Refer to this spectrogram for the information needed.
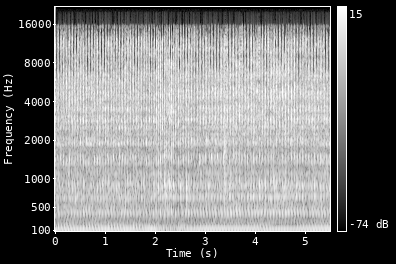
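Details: Farmall H tractor just revived, first start after fixing a poor ignition connection, choke used: steady low chugging idle with even firing beat, no knocks or misses; normal idle.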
